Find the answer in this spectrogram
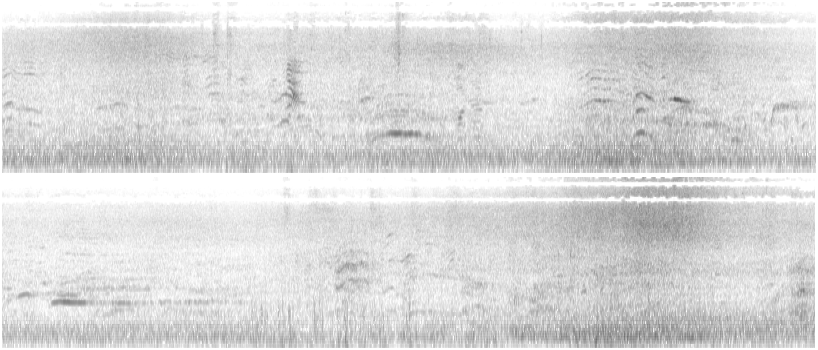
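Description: Vekoma steel roller coaster train rushing along its track, a rumbling roar that swells as a train passes about six seconds in and again near the end. Riders scream and shout over it.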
